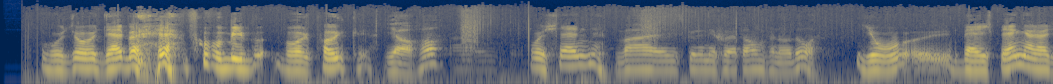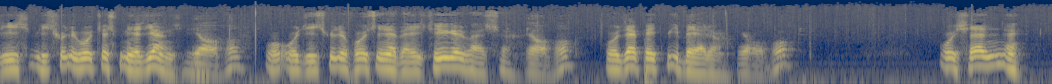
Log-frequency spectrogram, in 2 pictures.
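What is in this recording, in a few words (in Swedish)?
Säterbo Västmanland, dialekter; Folkminnen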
